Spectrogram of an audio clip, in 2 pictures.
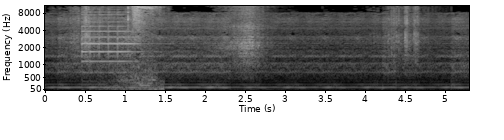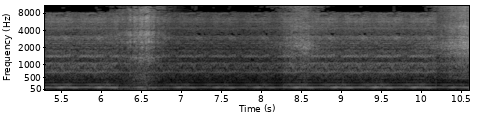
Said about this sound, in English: So that humming noise tells you that brakes are active, I believe.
